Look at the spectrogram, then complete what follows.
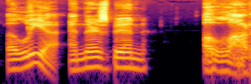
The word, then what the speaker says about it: aliyah: The word is, and excuse my pronunciation again, aliyah, A-L-I-Y-A. It's a Hebrew word, aliyah.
